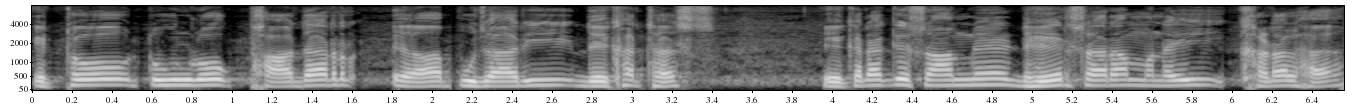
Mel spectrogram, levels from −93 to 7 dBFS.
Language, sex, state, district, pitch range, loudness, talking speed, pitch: Chhattisgarhi, male, Chhattisgarh, Bilaspur, 160-190 Hz, -13 LUFS, 135 wpm, 185 Hz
